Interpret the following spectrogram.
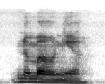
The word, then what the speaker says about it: pneumonia: will also set in one that starts with a silent p pneumonia pneumonia is right 15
